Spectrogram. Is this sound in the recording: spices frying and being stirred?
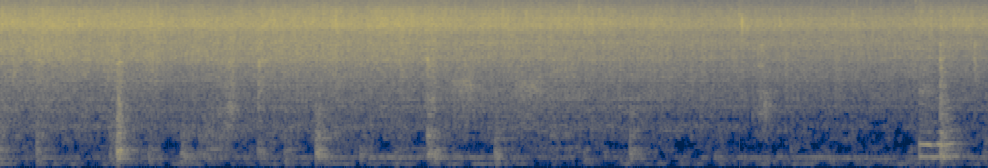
yes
